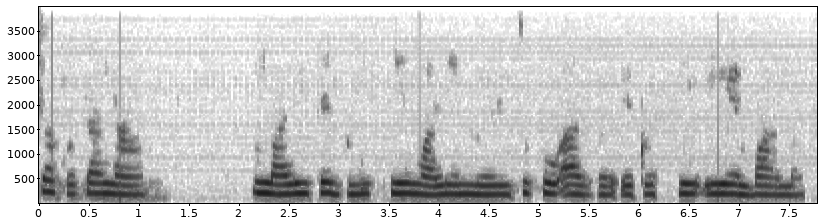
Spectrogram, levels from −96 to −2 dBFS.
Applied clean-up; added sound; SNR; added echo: none; none; none; none.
